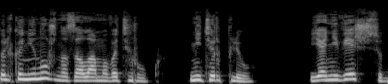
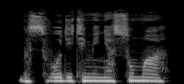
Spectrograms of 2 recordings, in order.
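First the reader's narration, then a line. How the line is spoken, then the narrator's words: Whisper. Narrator (Russian): прошептала Екатерина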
